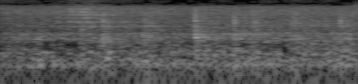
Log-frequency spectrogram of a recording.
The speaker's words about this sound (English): Still got the fucking train cars, boys.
